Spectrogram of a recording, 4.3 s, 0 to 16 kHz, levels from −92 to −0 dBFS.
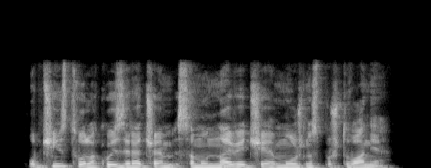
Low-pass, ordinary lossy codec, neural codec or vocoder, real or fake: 9.9 kHz; none; none; real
